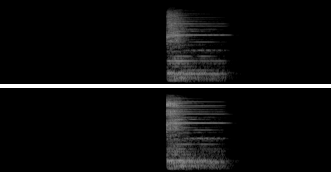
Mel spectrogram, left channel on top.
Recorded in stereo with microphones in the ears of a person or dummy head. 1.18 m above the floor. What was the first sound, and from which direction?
A chime, 25° right (ahead or behind).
